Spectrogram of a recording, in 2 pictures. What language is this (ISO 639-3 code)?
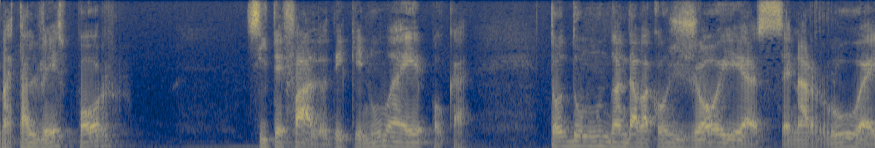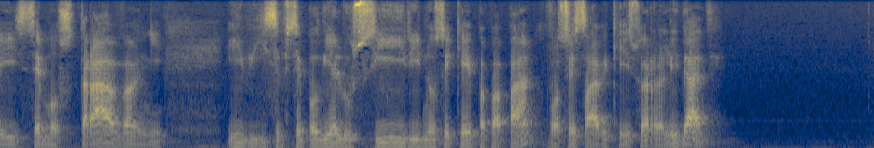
por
